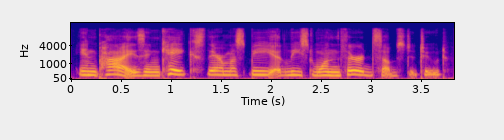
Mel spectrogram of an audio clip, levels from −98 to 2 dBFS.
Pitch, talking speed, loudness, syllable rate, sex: 210 Hz, 190 wpm, -16 LUFS, 4.9 syllables/s, female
